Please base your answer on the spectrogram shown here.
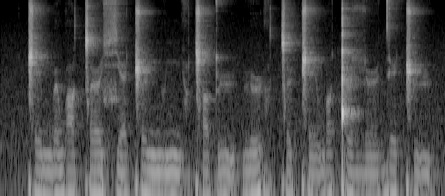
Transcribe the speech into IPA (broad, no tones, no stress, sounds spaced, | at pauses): ǁ e m œ w ɑ ǀ œ ɕ ɛ ǁ ø ɲ u ɲ ɑ̤ ǁ ɑ ʈ ʉ | l ʉ ɽ ɑ̤ ǀ ø ǁ e w ɔ ǃ ɵ ɮ ø d e ǁ ʉ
